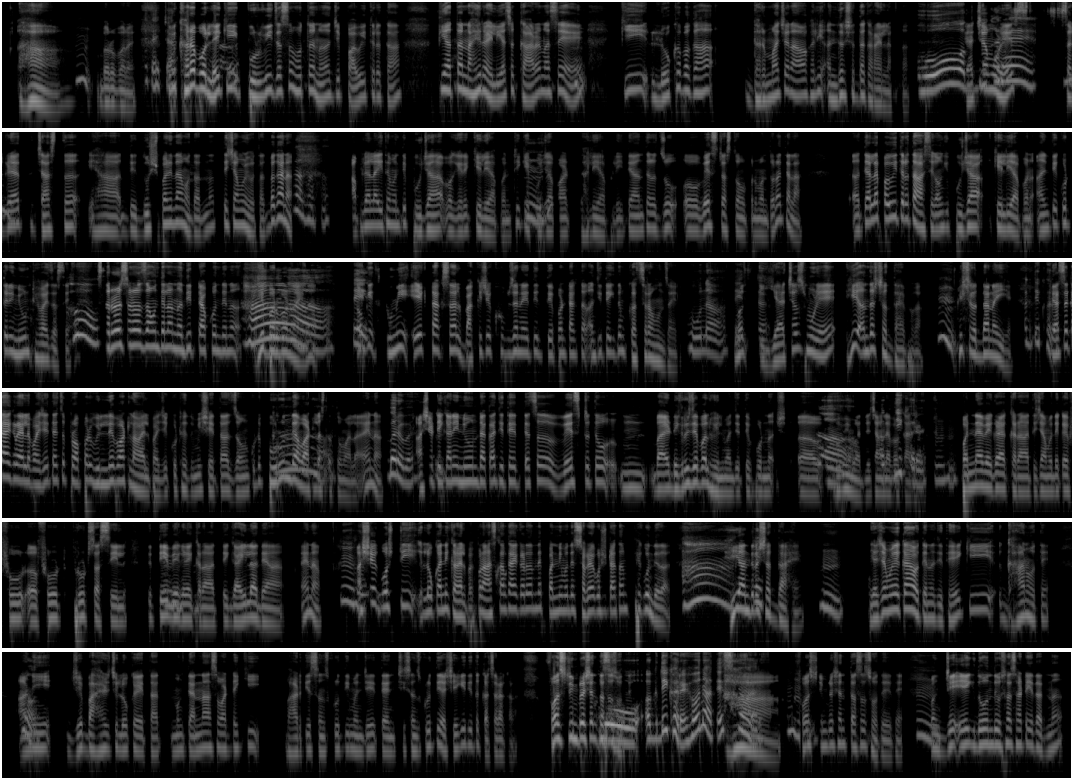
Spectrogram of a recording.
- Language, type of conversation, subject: Marathi, podcast, एका धार्मिक किंवा आध्यात्मिक ठिकाणाचं तुमच्यासाठी काय महत्त्व आहे?
- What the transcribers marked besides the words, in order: "पवित्रता" said as "पावित्रता"; other background noise; trusting: "हो, अगदी खरंय"; other noise; "टाकाल" said as "टाकसाल"; drawn out: "हां"; in English: "प्रॉपर"; in English: "बायडिग्रीजबल"; "बायोडिग्रेडेबल" said as "बायडिग्रीजबल"; "पानं" said as "पन्या"; "अंधश्रद्धा" said as "अंध्रश्रद्धा"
